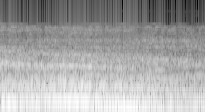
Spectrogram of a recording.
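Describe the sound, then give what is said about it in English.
A car engine hums steadily, a loud, continuous low rumble that eases off slightly near the end as the car slows to pull up beside another parked car. No voices are heard. “Pull up by him, Otis.”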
